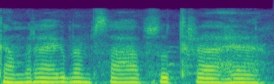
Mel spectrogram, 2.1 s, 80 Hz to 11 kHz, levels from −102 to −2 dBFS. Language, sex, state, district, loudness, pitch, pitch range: Hindi, male, Jharkhand, Deoghar, -16 LUFS, 160 Hz, 155-165 Hz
